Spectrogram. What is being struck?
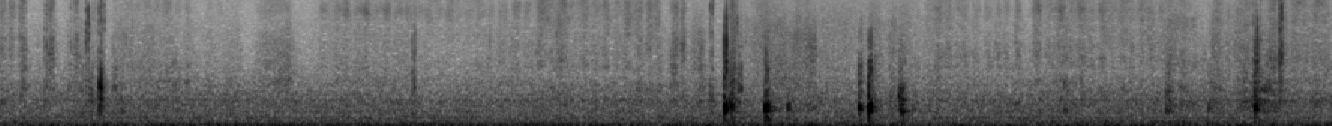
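Pebble grain leather loafer with shoe tree.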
